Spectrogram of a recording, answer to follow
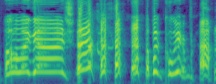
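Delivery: helpless high-pitched laughter through the words; real laughing fit, barely getting words out; laughing hard. Real, not acted. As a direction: squeal it out between laughs. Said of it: "I don't know why I'm laughing so hard".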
